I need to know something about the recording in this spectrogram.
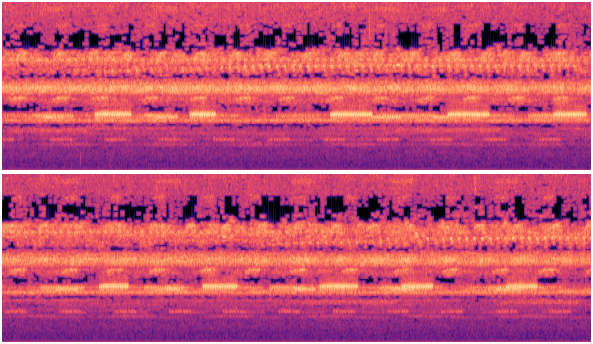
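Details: Gentle evening cricket chorus in a serene park: steady high trill with louder pulsed phrases recurring every second or so, a quiet low rumble in the background.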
